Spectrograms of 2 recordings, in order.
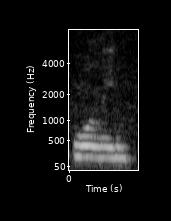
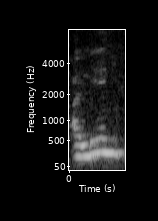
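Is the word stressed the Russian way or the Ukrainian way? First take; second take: Ukrainian; Russian. First: The word carries the Ukrainian stress. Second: The word carries the Russian stress. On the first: "«олень» по-украински" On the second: "«олень» в русском языке"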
